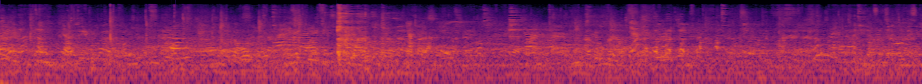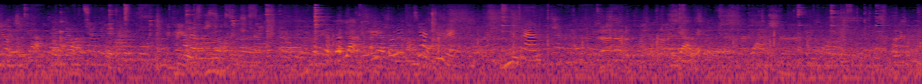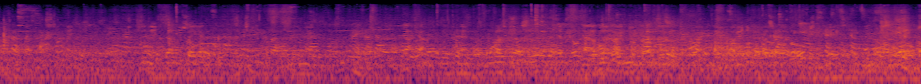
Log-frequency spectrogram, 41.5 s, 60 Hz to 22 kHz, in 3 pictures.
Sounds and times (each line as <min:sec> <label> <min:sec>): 0:00.0 walla hum of voices 0:41.4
